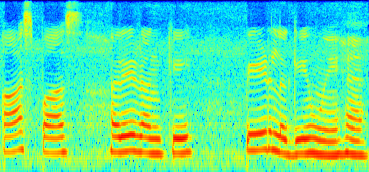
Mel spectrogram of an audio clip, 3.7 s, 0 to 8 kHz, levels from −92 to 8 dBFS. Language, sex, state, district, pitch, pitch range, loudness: Hindi, male, Punjab, Fazilka, 230 Hz, 220-240 Hz, -9 LUFS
